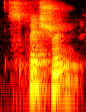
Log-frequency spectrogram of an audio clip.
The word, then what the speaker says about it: special: Especial, Special. La I es especial. muda. La I es muda. Y como una sh.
